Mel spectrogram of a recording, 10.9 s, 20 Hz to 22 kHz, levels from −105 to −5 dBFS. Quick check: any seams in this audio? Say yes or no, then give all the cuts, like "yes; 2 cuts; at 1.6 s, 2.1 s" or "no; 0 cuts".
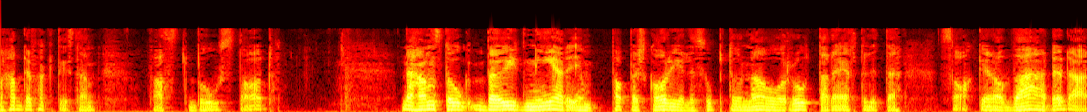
no; 0 cuts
